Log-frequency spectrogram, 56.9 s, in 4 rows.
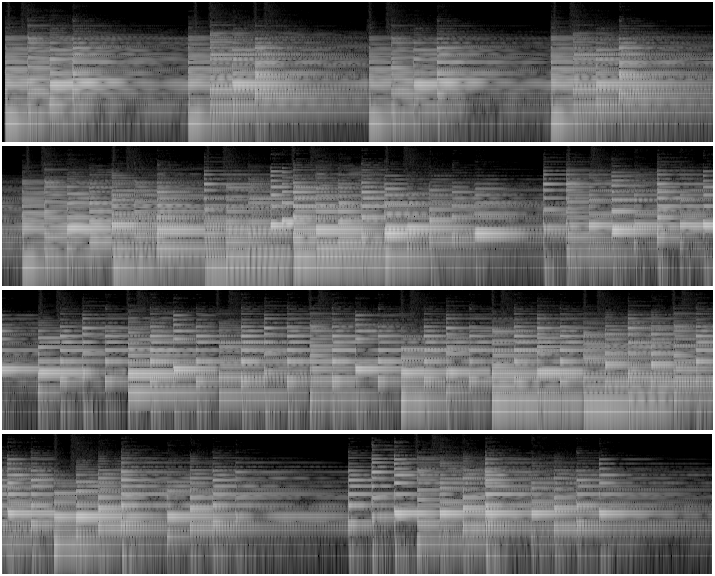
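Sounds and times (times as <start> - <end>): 
piano underscore: 0.0 - 56.8.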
